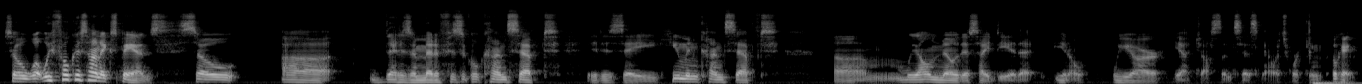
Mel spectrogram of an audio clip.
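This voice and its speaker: A man's voice: low voice, a little slow. A man with a cold and a nasal voice, chatting casually to viewers as a coach on a live stream, with many fillers and asides.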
